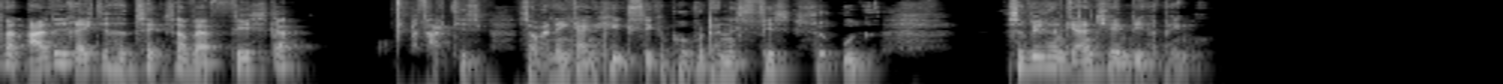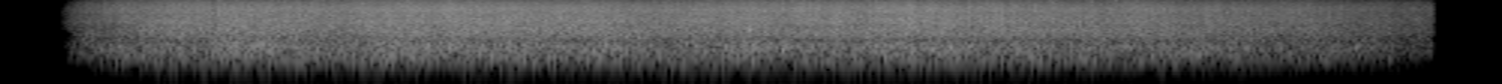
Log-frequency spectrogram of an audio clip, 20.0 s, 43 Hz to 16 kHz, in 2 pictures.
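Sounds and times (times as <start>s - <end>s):
speech: 0.0s - 2.1s, 2.8s - 8.1s
ocean waves and rushing water as a fishing cutter sails out to sea: 10.5s - 19.6s.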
